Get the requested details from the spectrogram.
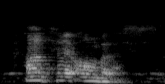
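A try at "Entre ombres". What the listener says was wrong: Entre, no. Entre, no, it's not entre. This is not French. It's entre hombres.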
